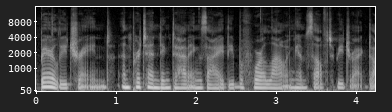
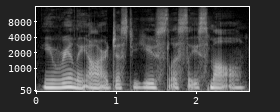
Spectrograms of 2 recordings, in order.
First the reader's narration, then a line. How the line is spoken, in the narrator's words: Draco said, his voice a soft drawl behind her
